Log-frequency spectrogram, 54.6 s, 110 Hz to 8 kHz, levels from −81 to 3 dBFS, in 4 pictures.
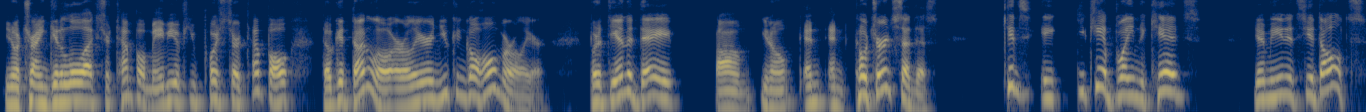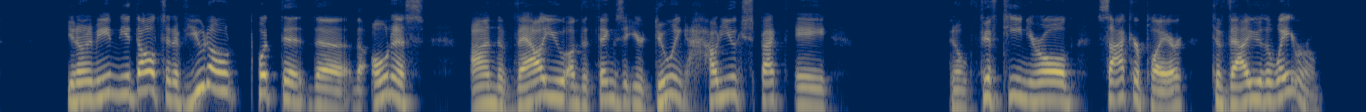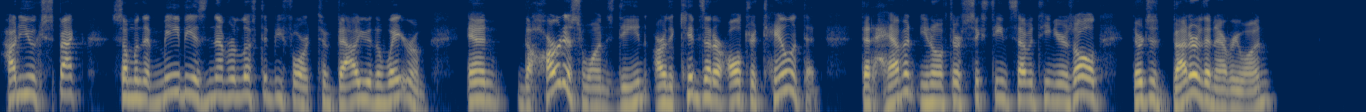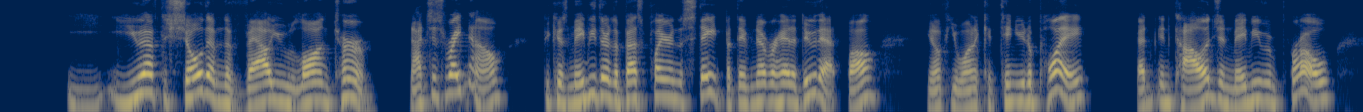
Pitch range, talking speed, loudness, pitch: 155-200 Hz, 205 wpm, -25 LUFS, 170 Hz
